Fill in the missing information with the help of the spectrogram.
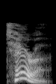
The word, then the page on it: terra: British English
